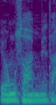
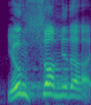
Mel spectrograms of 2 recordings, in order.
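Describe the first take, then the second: First: It is said in a plain, humble voice. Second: It is said in a grand, showy voice. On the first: The speaker forgives modestly and sincerely. The speaker calls it right. "겸손한 마음으로" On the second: The speaker is acting lofty and superior. The speaker calls it wrong. "목소리도 갖추어서 딱 그냥 폼을 내서"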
